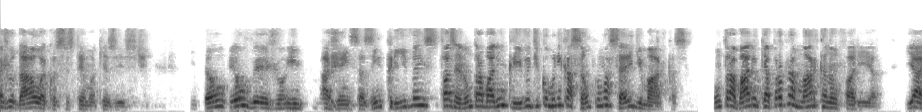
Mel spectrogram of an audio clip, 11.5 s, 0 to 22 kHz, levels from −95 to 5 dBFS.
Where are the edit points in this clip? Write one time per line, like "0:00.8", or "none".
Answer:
0:02.3
0:05.5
